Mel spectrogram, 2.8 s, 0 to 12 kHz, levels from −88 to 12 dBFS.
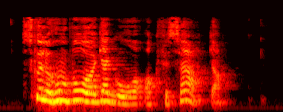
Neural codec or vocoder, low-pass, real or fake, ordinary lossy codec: none; 7.2 kHz; real; AAC, 64 kbps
